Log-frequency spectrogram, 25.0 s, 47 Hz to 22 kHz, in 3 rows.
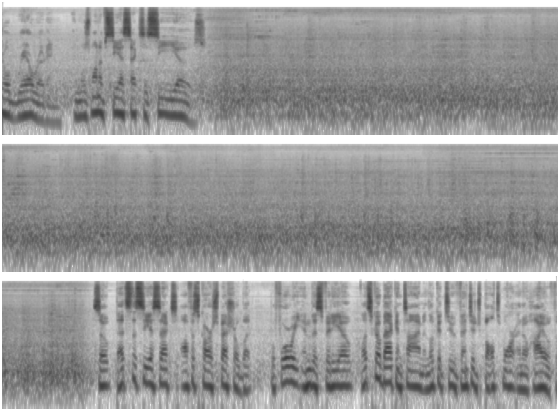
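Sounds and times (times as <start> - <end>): train wheels on bridge rails: 3.0 - 18.1.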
